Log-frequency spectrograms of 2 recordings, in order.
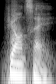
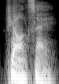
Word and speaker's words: fiancé: fiancé. यी दुई शब्दको उच्चारण उही हो, fiancé.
